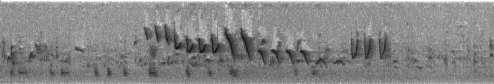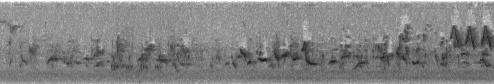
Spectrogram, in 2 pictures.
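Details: Eurasian reed warbler singing: a long, chattering run of harsh, rapid notes repeated two or three times a second, with a higher, brighter burst of trilled phrases around the middle and another songbird faintly behind.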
